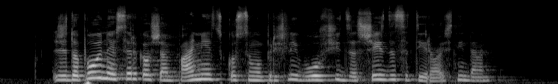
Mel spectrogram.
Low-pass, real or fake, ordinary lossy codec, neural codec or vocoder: 19.8 kHz; real; none; none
